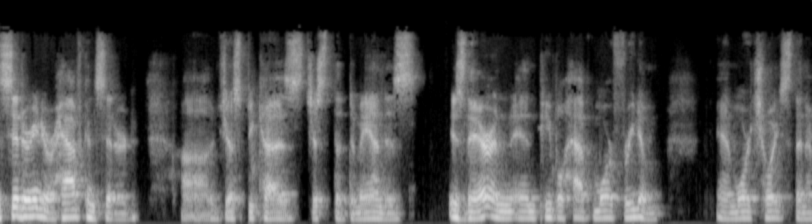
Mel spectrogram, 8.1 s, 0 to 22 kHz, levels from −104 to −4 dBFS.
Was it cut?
no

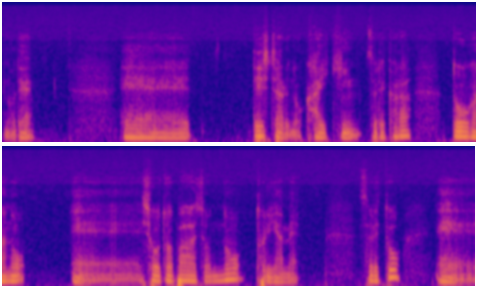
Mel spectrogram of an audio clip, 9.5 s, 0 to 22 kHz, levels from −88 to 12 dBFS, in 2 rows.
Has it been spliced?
no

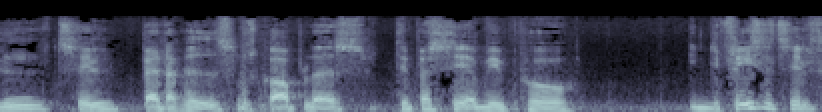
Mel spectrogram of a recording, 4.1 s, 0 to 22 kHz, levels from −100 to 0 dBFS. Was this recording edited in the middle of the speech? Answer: no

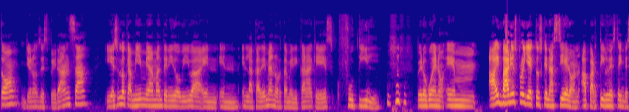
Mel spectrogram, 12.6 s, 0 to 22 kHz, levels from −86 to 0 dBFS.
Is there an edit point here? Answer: yes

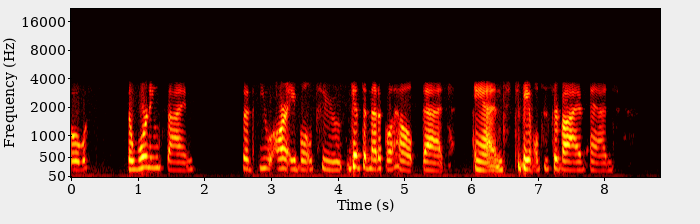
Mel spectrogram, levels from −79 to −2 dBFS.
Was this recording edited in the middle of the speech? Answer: yes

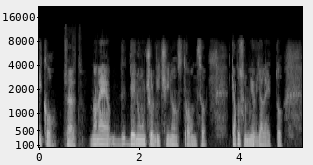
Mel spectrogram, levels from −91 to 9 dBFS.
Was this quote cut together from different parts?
yes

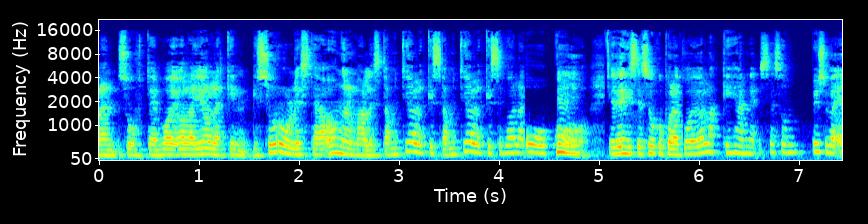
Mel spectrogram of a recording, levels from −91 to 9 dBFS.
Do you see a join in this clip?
yes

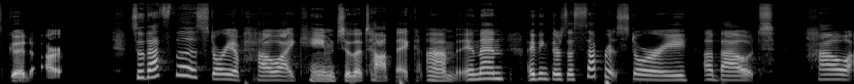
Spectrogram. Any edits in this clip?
yes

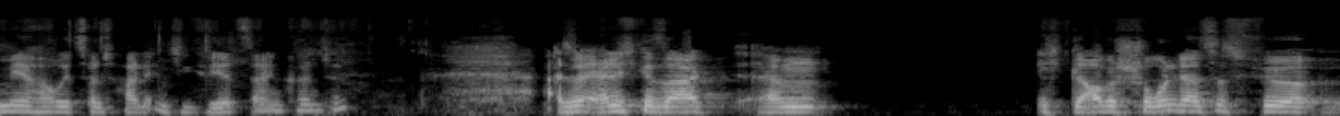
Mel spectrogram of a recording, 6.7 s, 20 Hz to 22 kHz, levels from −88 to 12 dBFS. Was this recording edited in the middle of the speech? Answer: no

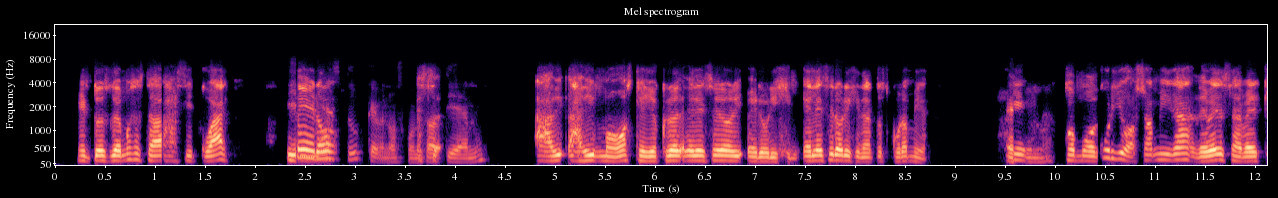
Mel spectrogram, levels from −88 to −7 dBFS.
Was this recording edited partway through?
yes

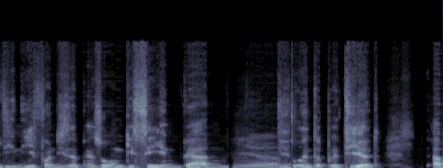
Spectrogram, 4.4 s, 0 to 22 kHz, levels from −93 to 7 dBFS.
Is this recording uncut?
no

